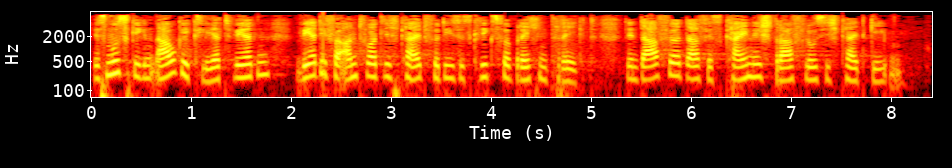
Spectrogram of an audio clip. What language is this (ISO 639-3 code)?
deu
